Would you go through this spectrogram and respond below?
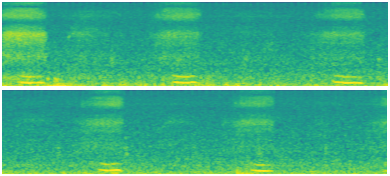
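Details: Cat snoring quietly: airy, rasping breaths roughly every two to two and a half seconds, each with a faint nasal whistle, against a low background rumble.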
